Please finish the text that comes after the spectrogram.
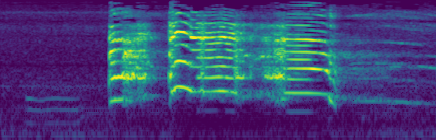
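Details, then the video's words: Chicken calling loudly in two harsh, harmonic bursts, the first short and the second drawn out for nearly a second, then ending abruptly over a quiet background. "Chicken Sounds Egg Song | Rooster Crowing"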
